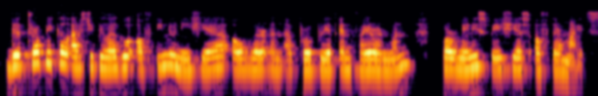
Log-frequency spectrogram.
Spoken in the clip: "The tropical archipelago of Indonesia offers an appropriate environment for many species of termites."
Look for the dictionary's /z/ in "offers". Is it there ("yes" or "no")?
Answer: no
